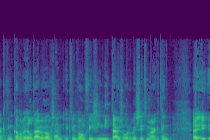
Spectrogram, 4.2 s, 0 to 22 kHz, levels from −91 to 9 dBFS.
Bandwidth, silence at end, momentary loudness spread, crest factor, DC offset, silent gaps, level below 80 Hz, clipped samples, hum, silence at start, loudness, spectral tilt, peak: 16.5 kHz; 0 s; 9 LU; 20 dB; under 0.1%; none; -60 dBFS; under 0.1%; none; 0 s; -20 LUFS; -5 dB/octave; -2 dBFS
